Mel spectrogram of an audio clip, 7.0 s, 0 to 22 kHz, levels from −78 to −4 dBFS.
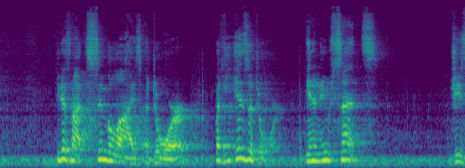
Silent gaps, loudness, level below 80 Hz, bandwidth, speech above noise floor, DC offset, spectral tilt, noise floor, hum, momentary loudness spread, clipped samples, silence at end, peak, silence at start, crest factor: none; -19 LUFS; -52 dBFS; 16.5 kHz; 21 dB; under 0.1%; -6 dB/octave; -38 dBFS; none; 22 LU; under 0.1%; 0 s; -2 dBFS; 0 s; 18 dB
